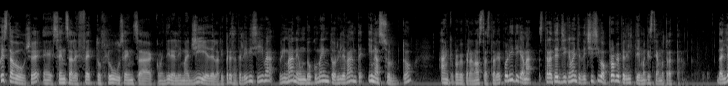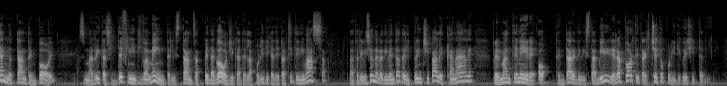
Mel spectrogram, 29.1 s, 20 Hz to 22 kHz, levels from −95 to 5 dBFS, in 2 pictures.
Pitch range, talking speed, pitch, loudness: 100-145 Hz, 150 wpm, 120 Hz, -35 LUFS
